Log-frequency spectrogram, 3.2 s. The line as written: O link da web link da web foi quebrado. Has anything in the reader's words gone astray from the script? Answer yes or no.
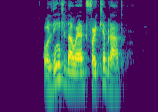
yes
